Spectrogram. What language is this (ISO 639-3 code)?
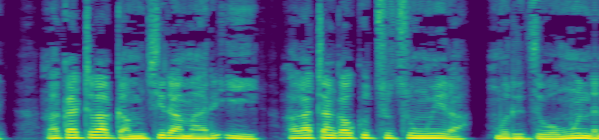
sna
